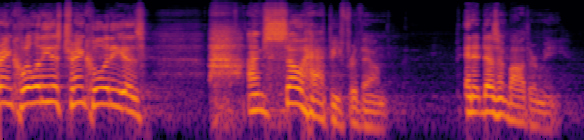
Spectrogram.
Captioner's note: sighs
